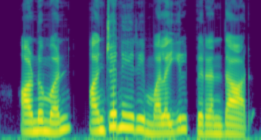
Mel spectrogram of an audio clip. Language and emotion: Tamil, neutral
